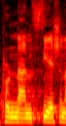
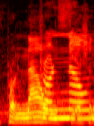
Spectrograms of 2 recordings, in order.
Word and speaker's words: pronunciation: You remember when we started when I talked of pronunciation and it was like what Willis are you kidding people thought it's pronounceation which is not there the verb is pronouns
